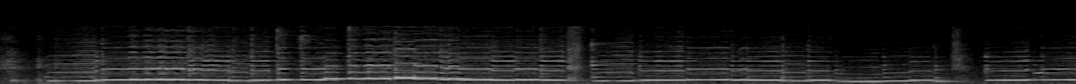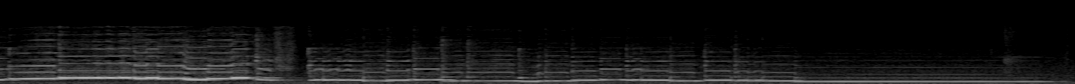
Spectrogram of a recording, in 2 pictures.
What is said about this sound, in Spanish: Y esta flauta del águila nos dice así.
